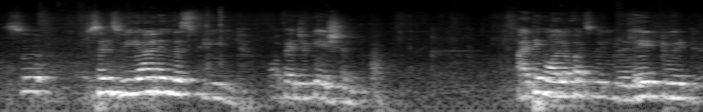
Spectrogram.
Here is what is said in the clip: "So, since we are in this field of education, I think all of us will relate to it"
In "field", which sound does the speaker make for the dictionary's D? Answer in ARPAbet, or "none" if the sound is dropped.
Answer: none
